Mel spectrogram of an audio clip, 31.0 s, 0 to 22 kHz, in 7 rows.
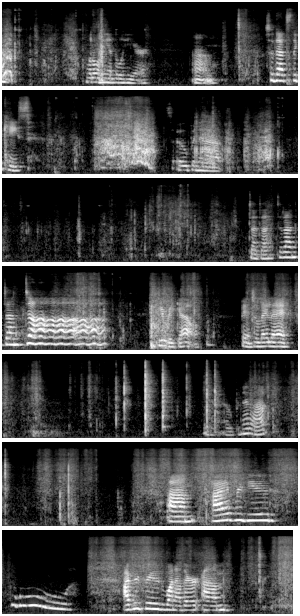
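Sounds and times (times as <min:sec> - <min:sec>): rustling of wrapping: 0:00.0 - 0:01.8, 0:04.9 - 0:13.1, 0:13.7 - 0:31.0
gig bag unzipping: 0:05.8 - 0:06.8, 0:07.4 - 0:08.7.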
